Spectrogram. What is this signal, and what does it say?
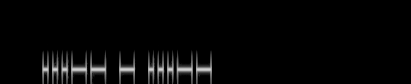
Morse code, heard as a keyed tone, about 25 wpm, 700 Hz. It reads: 3T3
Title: Common Cut Numbers - 3-Digit 25wpm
